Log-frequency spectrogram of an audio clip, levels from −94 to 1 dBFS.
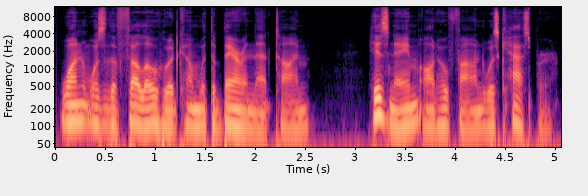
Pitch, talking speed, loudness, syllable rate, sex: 100 Hz, 215 wpm, -19 LUFS, 5.2 syllables/s, male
